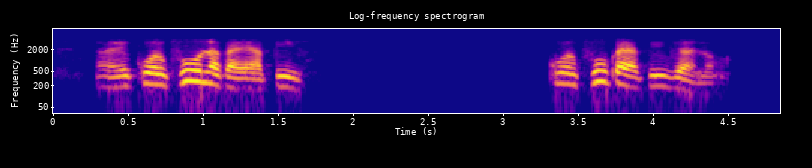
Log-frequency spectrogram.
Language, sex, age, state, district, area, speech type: Manipuri, female, 45-60, Manipur, Imphal East, rural, conversation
